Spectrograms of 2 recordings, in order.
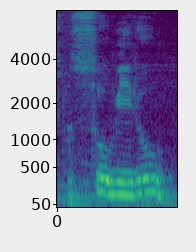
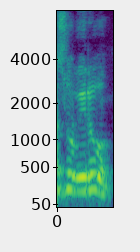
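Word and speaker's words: Soubirous: Subirú. Se pronuncia Subirú.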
